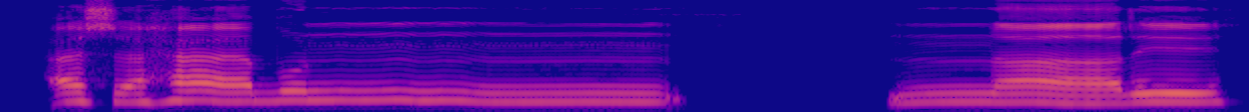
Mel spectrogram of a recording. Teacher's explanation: এখানে নুনের উপরে তাজিদ তার জন্য ওয়াজিব গুন্না হচ্ছে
